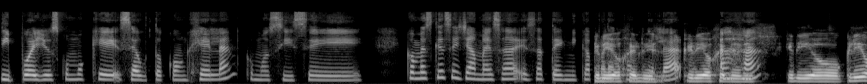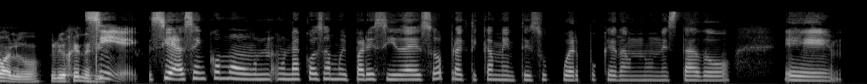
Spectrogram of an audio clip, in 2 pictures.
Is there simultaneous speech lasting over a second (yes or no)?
yes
